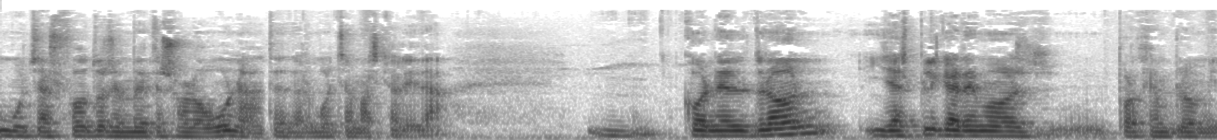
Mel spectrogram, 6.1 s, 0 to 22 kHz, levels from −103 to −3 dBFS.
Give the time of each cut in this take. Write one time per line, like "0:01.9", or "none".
0:01.3

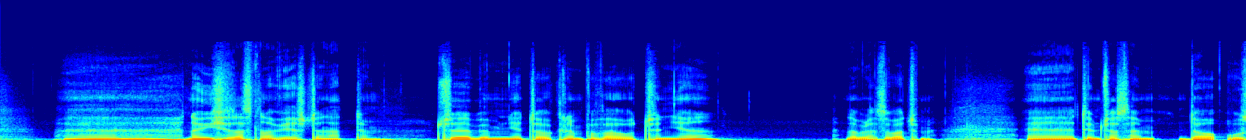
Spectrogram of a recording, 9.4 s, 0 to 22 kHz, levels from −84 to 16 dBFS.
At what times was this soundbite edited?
0:06.2

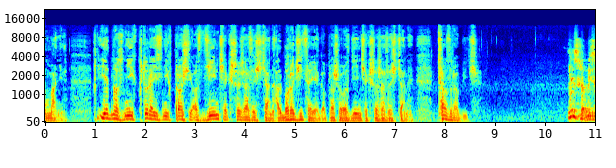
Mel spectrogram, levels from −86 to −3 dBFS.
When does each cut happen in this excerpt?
0:00.9

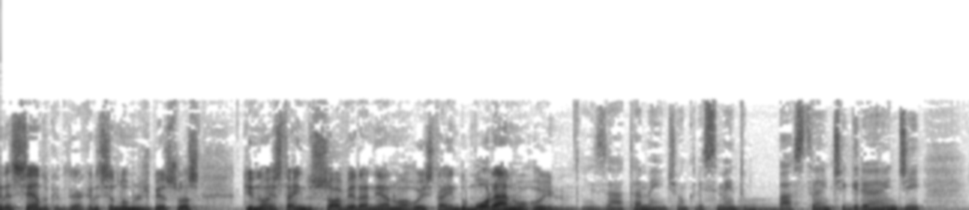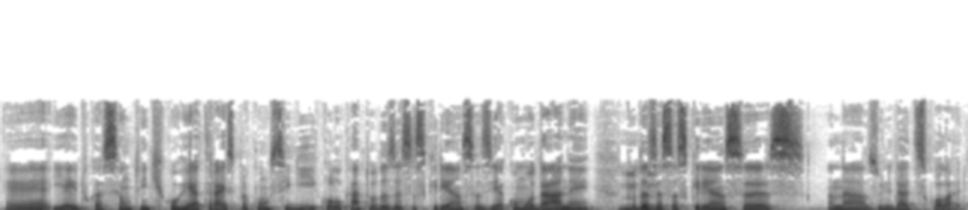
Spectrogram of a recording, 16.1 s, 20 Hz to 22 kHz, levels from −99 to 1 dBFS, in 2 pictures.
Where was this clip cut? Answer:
0:08.5

